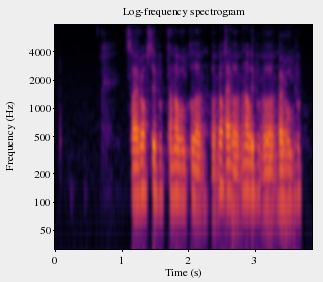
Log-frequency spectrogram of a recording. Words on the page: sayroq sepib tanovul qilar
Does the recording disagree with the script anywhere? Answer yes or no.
yes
